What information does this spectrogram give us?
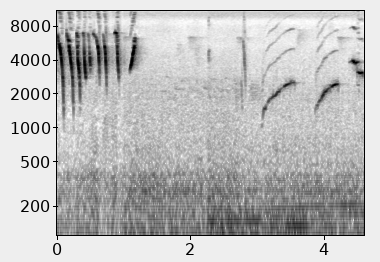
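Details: Belgian canary song opening with a fast burst of sharp descending chirps for about one second, then a pause and several softer rising whistled sweeps, spaced apart, over faint room noise.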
